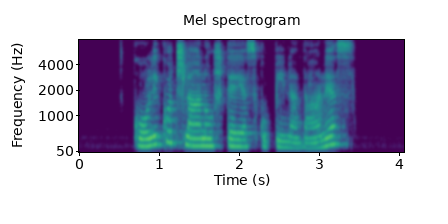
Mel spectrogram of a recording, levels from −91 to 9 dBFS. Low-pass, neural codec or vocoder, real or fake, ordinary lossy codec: none; none; real; none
